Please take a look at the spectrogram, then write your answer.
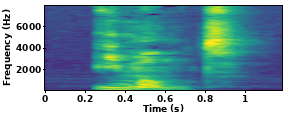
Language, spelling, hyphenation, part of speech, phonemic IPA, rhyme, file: Dutch, iemand, ie‧mand, pronoun, /ˈi.mɑnt/, -imɑnt, Nl-iemand.ogg
- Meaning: 1. someone 2. anyone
